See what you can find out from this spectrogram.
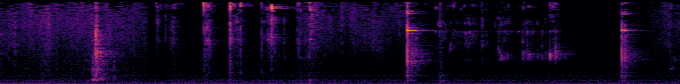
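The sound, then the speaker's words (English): Scotch is poured into a glass over a low background hum, with a few sharp glassy clinks and a brief gurgling trickle of liquid, fairly quiet, with no talking. “I've got some scotch somewhere.”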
